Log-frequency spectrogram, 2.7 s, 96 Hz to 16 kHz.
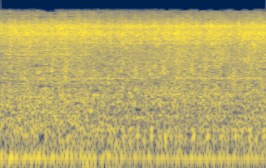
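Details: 1991 Jeep Wrangler YJ 4.0 idling with fuel pressure gauge fitted, reading 39–40 psi, vacuum line reconnected to the regulator: steady even idle with constant hiss, no misses or knocks; fuel pump and regulator working correctly.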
